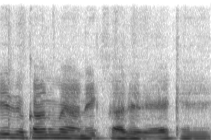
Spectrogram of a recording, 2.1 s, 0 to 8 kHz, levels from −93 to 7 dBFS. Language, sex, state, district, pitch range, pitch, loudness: Hindi, male, Chhattisgarh, Kabirdham, 120-155 Hz, 130 Hz, -16 LUFS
